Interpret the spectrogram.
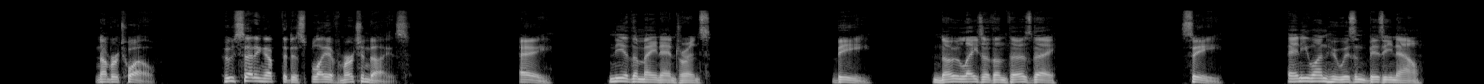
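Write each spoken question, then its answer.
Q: Who's setting up the display of merchandise?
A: C: Anyone who isn't busy now.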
